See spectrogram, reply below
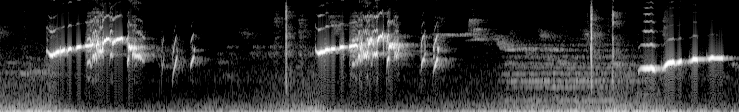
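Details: White-rumped shama singing to spur weak young birds into contest song, with 'tạch' clicking: two long rising, rattling whistled phrases followed by clicks, a buzzy patch and a final slow upward whistle.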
